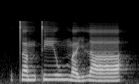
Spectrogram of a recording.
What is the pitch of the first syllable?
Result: high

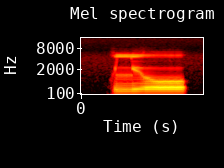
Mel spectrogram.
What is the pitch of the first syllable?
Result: high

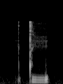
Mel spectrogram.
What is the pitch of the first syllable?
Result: low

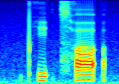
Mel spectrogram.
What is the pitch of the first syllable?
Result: low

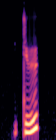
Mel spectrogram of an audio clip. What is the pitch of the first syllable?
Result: rising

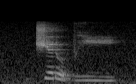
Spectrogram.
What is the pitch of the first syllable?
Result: high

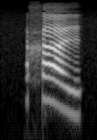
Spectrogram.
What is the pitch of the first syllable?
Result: falling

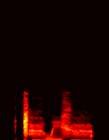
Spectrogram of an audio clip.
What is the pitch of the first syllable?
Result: low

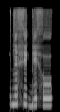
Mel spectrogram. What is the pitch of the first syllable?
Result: high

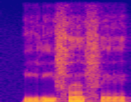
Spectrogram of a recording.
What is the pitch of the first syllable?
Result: low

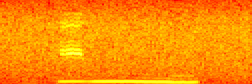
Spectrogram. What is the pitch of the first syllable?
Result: falling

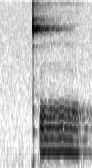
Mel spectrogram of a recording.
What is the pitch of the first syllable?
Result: high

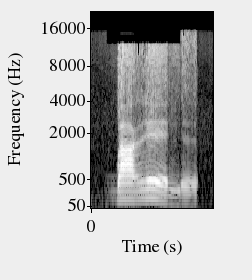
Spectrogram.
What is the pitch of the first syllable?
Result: high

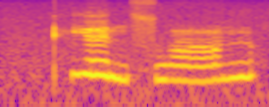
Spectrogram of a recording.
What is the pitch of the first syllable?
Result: falling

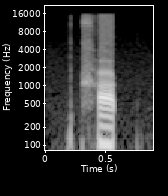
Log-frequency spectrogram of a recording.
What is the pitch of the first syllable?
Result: low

